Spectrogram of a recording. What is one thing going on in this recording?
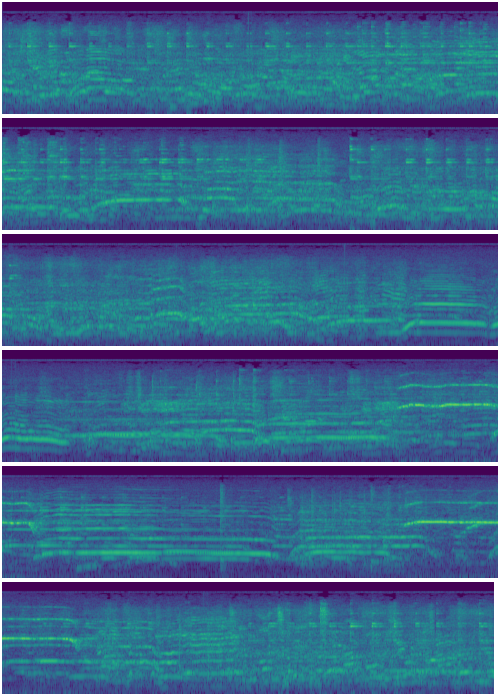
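A crowd of men and women chatters loudly nearby.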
